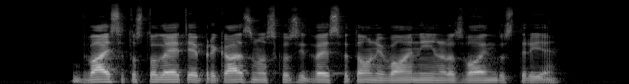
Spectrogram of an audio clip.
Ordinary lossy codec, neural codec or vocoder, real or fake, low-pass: none; vocoder, 44.1 kHz, 128 mel bands every 512 samples, BigVGAN v2; fake; 19.8 kHz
